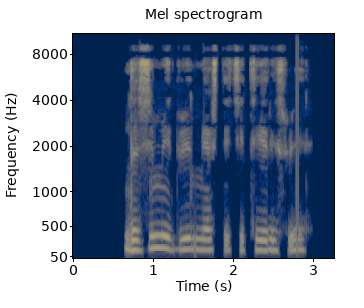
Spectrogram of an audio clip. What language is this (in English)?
Pashto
